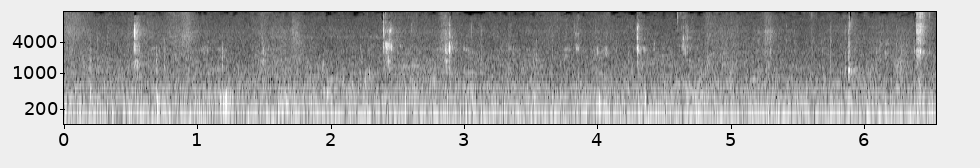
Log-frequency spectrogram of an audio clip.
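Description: An elderly man chewing a mouthful of chicken biryani, faint, with about half a dozen sharp wet mouth clicks and lip smacks scattered through it.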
